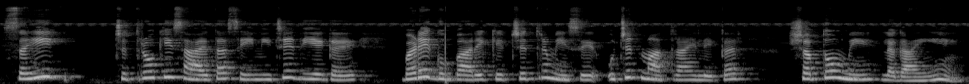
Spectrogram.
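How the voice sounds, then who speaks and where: A woman teacher reading out a lesson for young children, pronouncing each word slowly and repeating it with emphasis. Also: fairly high pitch, slight background noise, rough recording. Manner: slow, drawn-out word-by-word pronunciation.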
